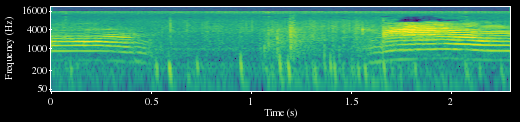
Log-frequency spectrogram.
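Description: A female cat meows twice: a drawn-out, wavering cry at the start and another near the end. Soft, clicky little sounds fill the gap between them.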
